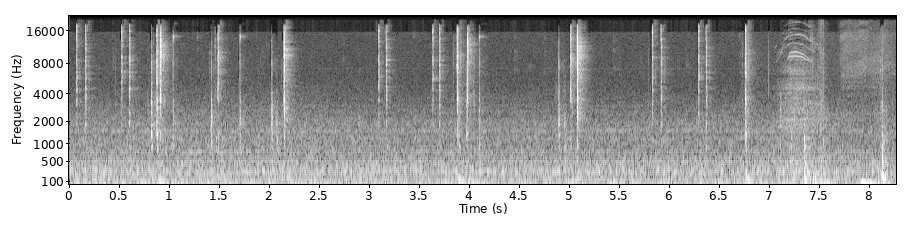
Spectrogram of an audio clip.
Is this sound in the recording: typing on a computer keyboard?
yes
